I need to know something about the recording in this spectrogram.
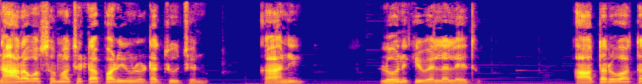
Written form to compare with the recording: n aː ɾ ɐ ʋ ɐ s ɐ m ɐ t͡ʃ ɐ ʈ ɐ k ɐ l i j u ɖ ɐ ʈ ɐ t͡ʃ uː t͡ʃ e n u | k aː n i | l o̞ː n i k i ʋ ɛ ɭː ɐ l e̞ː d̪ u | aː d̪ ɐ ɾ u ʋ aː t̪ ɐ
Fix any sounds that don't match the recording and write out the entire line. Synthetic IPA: n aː ɾ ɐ ʋ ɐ s ɐ m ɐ t͡ʃ ɐ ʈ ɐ p ɐ ɽ i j u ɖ ɐ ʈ ɐ t͡ʃ uː t͡ʃ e n u | k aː n i | l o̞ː n i k i ʋ ɛ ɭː ɐ l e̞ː d̪ u | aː t̪ ɐ ɾ u ʋ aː t̪ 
